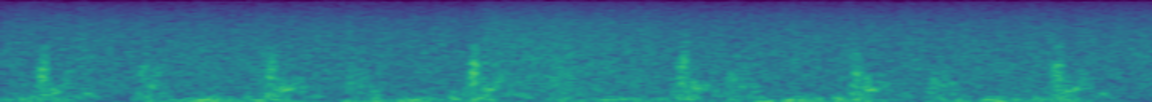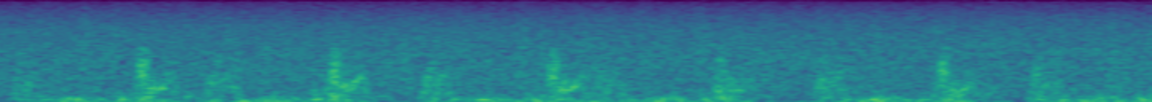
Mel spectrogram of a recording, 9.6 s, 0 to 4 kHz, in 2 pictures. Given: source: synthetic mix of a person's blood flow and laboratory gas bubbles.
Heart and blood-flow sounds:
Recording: Doppler ultrasound of blood flow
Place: precordium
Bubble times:
no bubbles
From the record:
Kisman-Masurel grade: 000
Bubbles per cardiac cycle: 0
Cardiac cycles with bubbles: 0%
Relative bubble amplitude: no bubbles discernible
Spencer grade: 0 (complete lack of bubble signals)

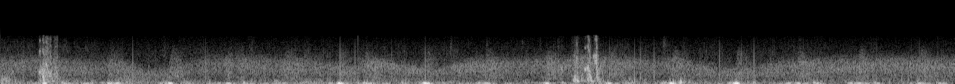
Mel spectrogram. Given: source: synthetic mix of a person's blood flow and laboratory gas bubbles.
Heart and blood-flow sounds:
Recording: Doppler ultrasound of blood flow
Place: subclavian vein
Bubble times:
0.00-0.19 s: bubbles
0.36-0.62 s: bubbles
5.60-5.65 s: bubbles
5.71-6.06 s: bubbles
From the record:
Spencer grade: 2 (many but less than half of the cardiac periods contain bubble signals, singularly or in groups)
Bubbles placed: anywhere in the cardiac cycle

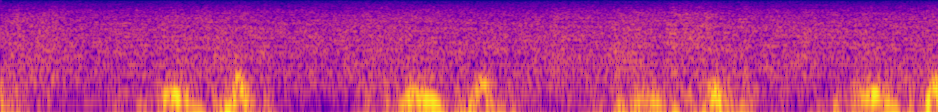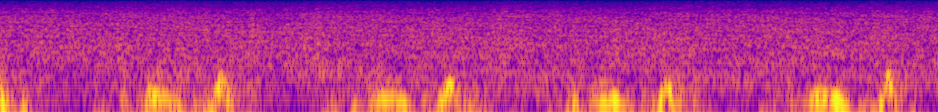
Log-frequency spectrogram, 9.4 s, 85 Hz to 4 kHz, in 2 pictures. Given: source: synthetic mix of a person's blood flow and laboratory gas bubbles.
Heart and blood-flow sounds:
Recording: Doppler ultrasound of blood flow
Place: precordium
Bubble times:
8.96-9.00 s: bubbles
9.13-9.28 s: bubbles
From the record:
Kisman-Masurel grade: 211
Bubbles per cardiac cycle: several, 3 to 8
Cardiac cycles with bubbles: 1 to 10%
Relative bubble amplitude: barely perceptible (0.100 to 0.250)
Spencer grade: 1 (occasional bubble signal discernible with the cardiac motion signal, with majority of cardiac periods free of bubbles)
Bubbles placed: only in the low amplitude regions of the cardiac cycle

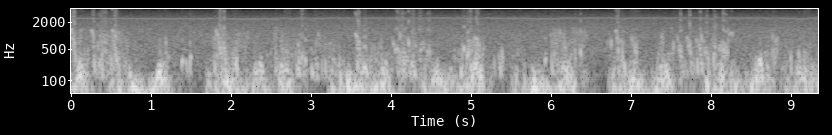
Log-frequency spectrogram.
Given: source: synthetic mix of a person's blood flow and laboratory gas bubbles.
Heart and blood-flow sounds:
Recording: Doppler ultrasound of blood flow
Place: precordium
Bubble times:
0.00-0.74 s: bubbles
1.15-1.23 s: bubbles
1.35-1.54 s: bubbles
1.76-2.24 s: bubbles
2.48-2.62 s: bubbles
2.65-3.44 s: bubbles
3.53-3.85 s: bubbles
4.00-4.52 s: bubbles
4.76-5.20 s: bubbles
5.25-5.45 s: bubbles
5.90-6.46 s: bubbles
6.67-7.12 s: bubbles
7.50-8.31 s: bubbles
8.68-9.35 s: bubbles
From the record:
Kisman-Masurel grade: 342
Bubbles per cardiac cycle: rolling drumbeat, 9 or more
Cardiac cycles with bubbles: 100%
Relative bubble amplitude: moderate (0.250 to 0.450)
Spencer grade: 3 (all of the cardiac periods contain showers or single bubble signals, but not dominating or overriding the cardiac motion signals)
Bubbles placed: only in the low amplitude regions of the cardiac cycle

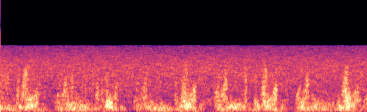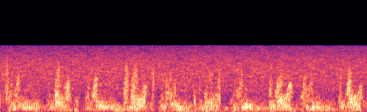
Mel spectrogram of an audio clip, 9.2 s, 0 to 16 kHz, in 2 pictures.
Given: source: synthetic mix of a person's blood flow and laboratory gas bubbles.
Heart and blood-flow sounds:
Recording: Doppler ultrasound of blood flow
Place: precordium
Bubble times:
0.00-0.11 s: bubbles
6.99-7.07 s: bubbles
7.30-7.37 s: bubbles
From the record:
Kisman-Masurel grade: 121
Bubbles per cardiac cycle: 1 to 2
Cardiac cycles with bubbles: 10 to 50%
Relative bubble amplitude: barely perceptible (0.100 to 0.250)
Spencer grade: 2 (many but less than half of the cardiac periods contain bubble signals, singularly or in groups)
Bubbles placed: only in the low amplitude regions of the cardiac cycle

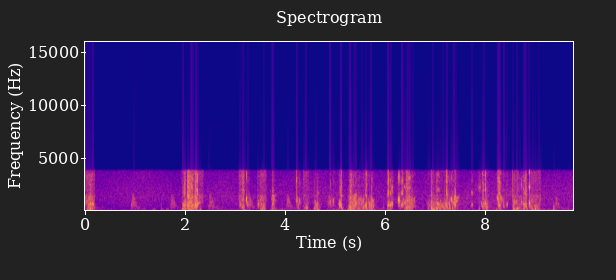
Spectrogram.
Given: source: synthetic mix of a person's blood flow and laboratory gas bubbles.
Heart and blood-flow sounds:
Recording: Doppler ultrasound of blood flow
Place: subclavian vein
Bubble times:
0.00-0.20 s: bubbles
1.90-2.37 s: bubbles
3.06-3.29 s: bubbles
3.43-3.62 s: bubbles
3.72-3.84 s: bubbles
4.23-4.48 s: bubbles
4.55-4.73 s: bubbles
4.87-4.99 s: bubbles
5.04-5.18 s: bubbles
5.24-5.80 s: bubbles
6.01-6.17 s: bubbles
6.24-6.60 s: bubbles
6.83-7.48 s: bubbles
7.71-7.75 s: bubbles
7.85-8.07 s: bubbles
8.21-8.46 s: bubbles
8.54-9.11 s: bubbles
From the record:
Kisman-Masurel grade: 333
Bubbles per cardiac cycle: rolling drumbeat, 9 or more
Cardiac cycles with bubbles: 50 to 99%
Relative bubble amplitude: loud (0.450 to 0.775)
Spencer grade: 3 (all of the cardiac periods contain showers or single bubble signals, but not dominating or overriding the cardiac motion signals)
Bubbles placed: anywhere in the cardiac cycle

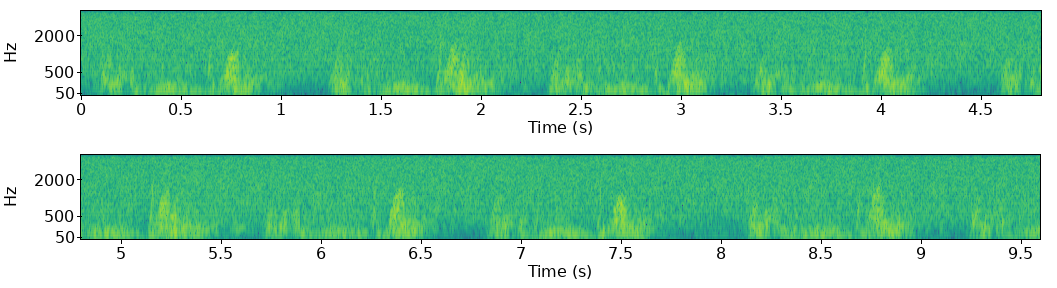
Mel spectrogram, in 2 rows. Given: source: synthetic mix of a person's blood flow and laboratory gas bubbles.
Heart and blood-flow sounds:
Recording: Doppler ultrasound of blood flow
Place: precordium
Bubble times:
no bubbles
From the record:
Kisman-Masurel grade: 000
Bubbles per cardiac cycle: 0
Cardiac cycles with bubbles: 0%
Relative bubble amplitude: no bubbles discernible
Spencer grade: 0 (complete lack of bubble signals)

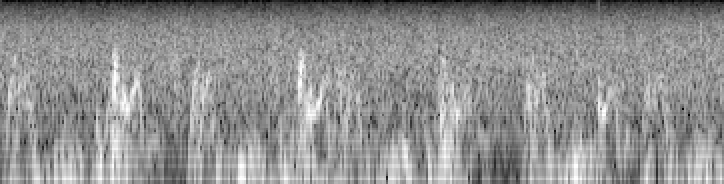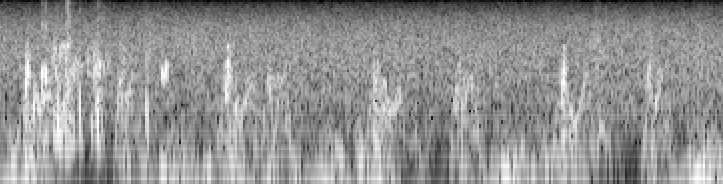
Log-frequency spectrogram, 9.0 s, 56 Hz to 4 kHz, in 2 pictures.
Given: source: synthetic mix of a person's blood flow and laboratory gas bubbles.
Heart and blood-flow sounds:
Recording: Doppler ultrasound of blood flow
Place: precordium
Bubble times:
4.75-5.21 s: bubbles
5.41-5.61 s: bubbles
From the record:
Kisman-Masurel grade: 213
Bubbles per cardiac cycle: several, 3 to 8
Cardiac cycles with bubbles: 1 to 10%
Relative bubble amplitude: loud (0.450 to 0.775)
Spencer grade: 1 (occasional bubble signal discernible with the cardiac motion signal, with majority of cardiac periods free of bubbles)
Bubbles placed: only in the low amplitude regions of the cardiac cycle

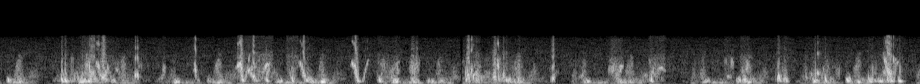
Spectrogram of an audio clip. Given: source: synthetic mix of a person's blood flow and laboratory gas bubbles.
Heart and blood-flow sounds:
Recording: Doppler ultrasound of blood flow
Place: precordium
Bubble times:
0.57-1.26 s: bubbles
1.32-1.42 s: bubbles
1.62-1.67 s: bubbles
1.92-2.00 s: bubbles
2.35-2.74 s: bubbles
2.87-3.15 s: bubbles
3.48-3.71 s: bubbles
3.76-4.01 s: bubbles
4.08-4.21 s: bubbles
4.62-5.24 s: bubbles
5.50-5.58 s: bubbles
6.08-6.24 s: bubbles
6.48-6.67 s: bubbles
7.23-7.35 s: bubbles
7.39-7.50 s: bubbles
7.75-7.91 s: bubbles
8.03-8.42 s: bubbles
8.65-9.08 s: bubbles
From the record:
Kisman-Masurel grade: 243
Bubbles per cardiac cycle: several, 3 to 8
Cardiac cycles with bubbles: 100%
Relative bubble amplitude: loud (0.450 to 0.775)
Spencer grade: 3 (all of the cardiac periods contain showers or single bubble signals, but not dominating or overriding the cardiac motion signals)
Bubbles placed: only in the low amplitude regions of the cardiac cycle

